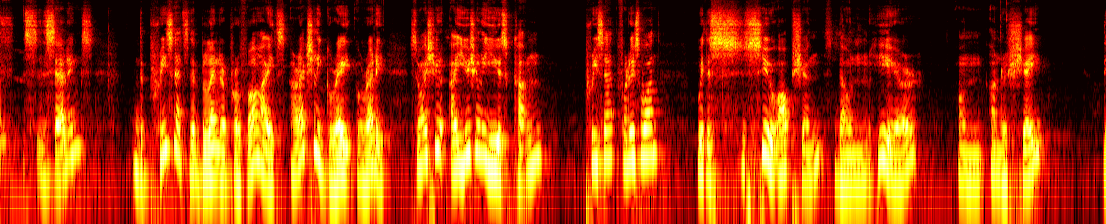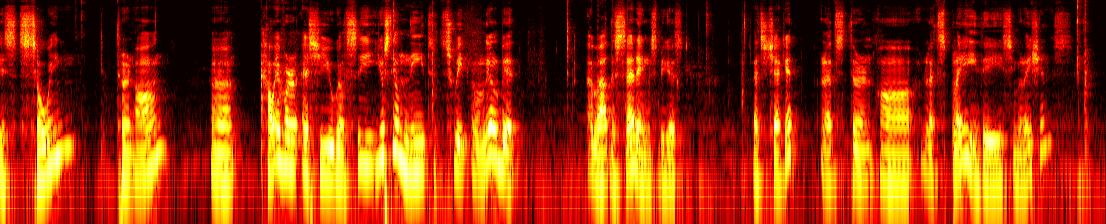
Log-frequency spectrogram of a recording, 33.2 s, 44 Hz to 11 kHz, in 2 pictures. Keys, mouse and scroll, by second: 12.0-12.4 scroll down 2, 12.5 scroll down 8, 13.2 scroll down 4, 14.9-15.4 drag, 15.4 scroll down 2, 17.7-20.1 drag, 20.1-23.0 middle drag, 23.0 scroll down 1, 26.4-28.0 middle drag, 28.0-28.4 scroll down 2, 28.9 scroll up 1.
